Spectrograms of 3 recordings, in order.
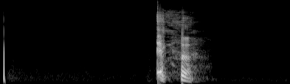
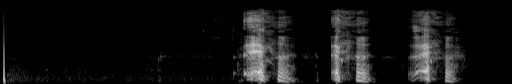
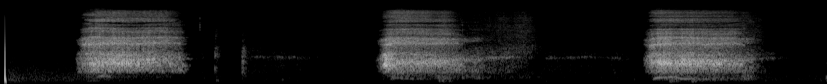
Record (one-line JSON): {"cough_length": "2.9 s", "cough_amplitude": 32768, "cough_signal_mean_std_ratio": 0.19, "three_cough_length": "5.1 s", "three_cough_amplitude": 32767, "three_cough_signal_mean_std_ratio": 0.28, "exhalation_length": "8.3 s", "exhalation_amplitude": 14099, "exhalation_signal_mean_std_ratio": 0.51, "survey_phase": "beta (2021-08-13 to 2022-03-07)", "age": "18-44", "gender": "Male", "wearing_mask": "No", "symptom_none": true, "smoker_status": "Never smoked", "respiratory_condition_asthma": false, "respiratory_condition_other": false, "recruitment_source": "REACT", "submission_delay": "0 days", "covid_test_result": "Negative", "covid_test_method": "RT-qPCR", "influenza_a_test_result": "Negative", "influenza_b_test_result": "Negative"}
